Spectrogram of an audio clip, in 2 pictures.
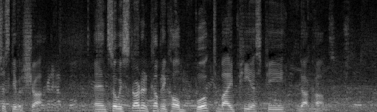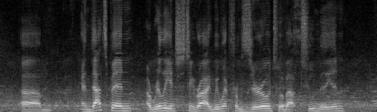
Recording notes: Sat down with us at Service World.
